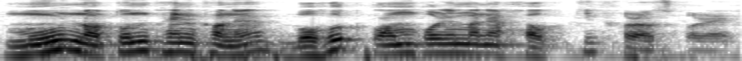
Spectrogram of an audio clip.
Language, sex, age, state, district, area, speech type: Assamese, male, 45-60, Assam, Nagaon, rural, spontaneous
